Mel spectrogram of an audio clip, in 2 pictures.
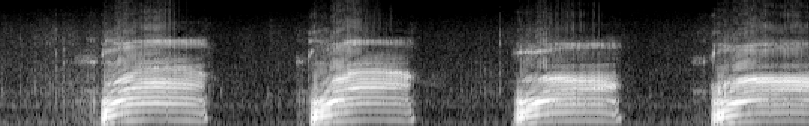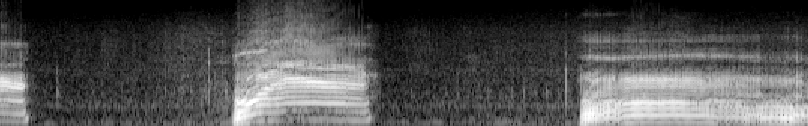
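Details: Cat calls used to drive rats off: six loud, evenly spaced meows, each about a second long and slightly arching in pitch, ending with a longer wavering yowl.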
